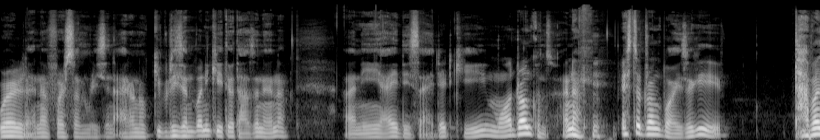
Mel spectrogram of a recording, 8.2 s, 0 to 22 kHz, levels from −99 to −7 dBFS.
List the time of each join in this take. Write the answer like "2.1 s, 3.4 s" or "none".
6.0 s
